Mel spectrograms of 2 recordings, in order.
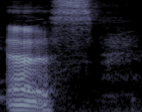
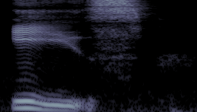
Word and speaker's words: Ys: It's Ys. If you've ever seen that game and you have no idea how to pronounce it, it's Ys. That's it.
